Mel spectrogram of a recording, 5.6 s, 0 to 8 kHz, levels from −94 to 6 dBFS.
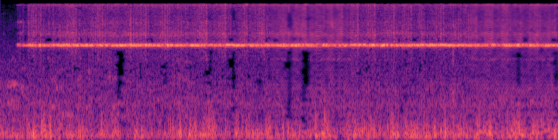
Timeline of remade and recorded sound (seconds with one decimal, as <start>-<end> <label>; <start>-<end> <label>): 0.0-2.7 recorded; 2.7-3.5 remade; 3.5-4.7 recorded; 4.7-5.6 remade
